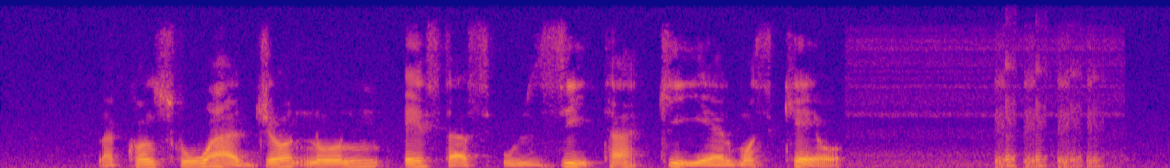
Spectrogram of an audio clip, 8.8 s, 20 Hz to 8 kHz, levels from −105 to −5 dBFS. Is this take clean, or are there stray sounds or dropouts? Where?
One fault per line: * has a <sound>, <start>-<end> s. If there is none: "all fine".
* has a laugh, 7.5-8.3 s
